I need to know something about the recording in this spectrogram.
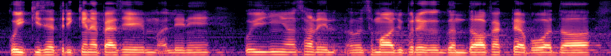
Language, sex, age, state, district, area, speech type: Dogri, male, 18-30, Jammu and Kashmir, Kathua, rural, spontaneous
